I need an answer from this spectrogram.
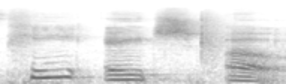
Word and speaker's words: pho: but you know look far yeah so like pho is basically like the most famous food in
